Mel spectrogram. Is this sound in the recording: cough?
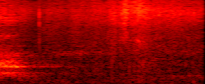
no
